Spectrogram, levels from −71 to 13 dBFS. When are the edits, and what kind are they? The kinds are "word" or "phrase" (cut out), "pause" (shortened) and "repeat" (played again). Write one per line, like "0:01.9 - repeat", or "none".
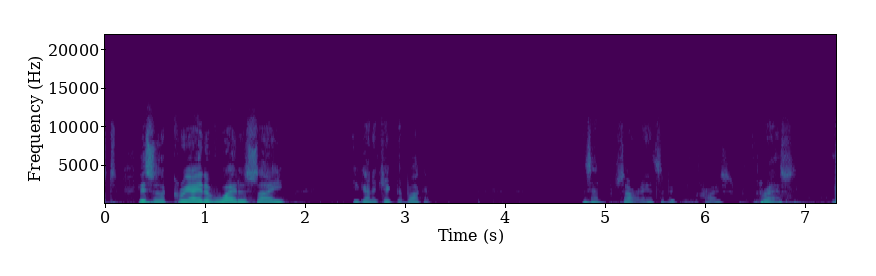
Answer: none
